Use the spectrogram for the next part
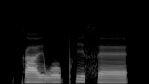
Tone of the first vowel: low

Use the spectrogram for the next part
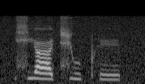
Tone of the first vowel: low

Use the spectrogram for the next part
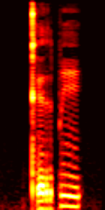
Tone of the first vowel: low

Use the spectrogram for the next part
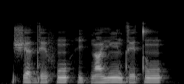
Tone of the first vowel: low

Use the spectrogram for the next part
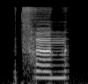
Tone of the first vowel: high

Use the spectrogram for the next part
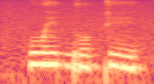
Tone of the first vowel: high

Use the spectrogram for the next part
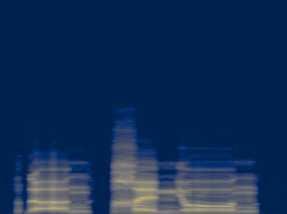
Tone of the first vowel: falling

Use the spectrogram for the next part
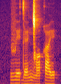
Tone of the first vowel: high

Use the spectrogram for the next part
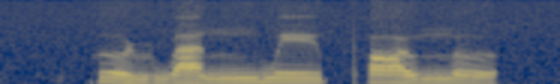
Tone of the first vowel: falling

